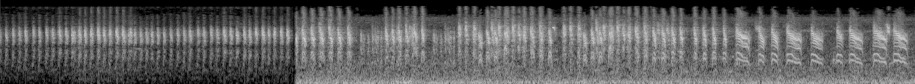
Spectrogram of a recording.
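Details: Sparrows flock-calling in a dense, busy chatter of sharp, high chirps, many birds calling at once in quick overlapping bursts that grow louder after the first few seconds; a recording used to lure whole flocks.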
